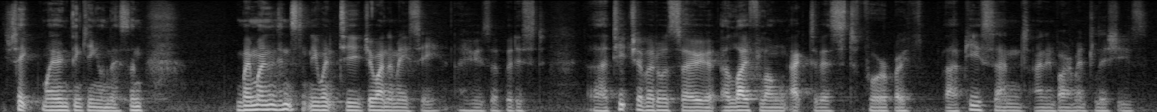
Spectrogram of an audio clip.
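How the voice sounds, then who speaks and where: Lower-voiced man giving a reflective talk. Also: flat delivery, normal speed. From North Wales. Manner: thoughtful, searching for words, often hesitant; earnest and gently enthusiastic. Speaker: keynote speaker. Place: talk venue, audience present.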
